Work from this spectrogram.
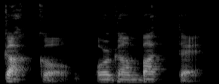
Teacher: The sokuon creates a double consonant, like in gakko or gambatte. Remember that double consonant is a glottal stop.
